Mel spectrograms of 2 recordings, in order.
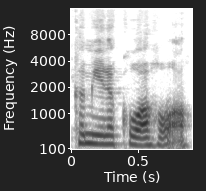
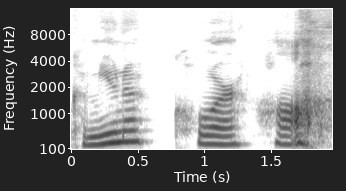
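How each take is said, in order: First: The name is said quickly and run together. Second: The name is said slowly and carefully. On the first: The speaker calls it wrong. "I have to force myself to not say" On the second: The speaker calls it right. "I can't say this quickly. You have to go"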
